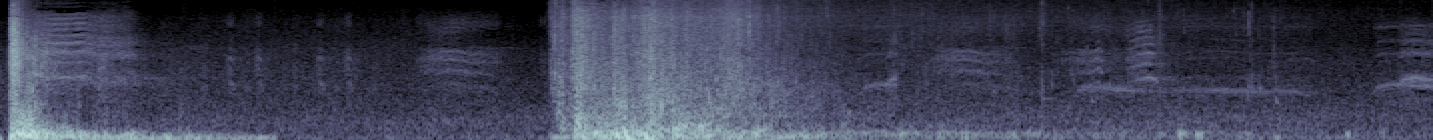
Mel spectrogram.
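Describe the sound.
Shotgun blasts fired close by on a boat: two heavy, booming shots about three seconds apart, each loud and sharp at the start and then trailing off in a long, rumbling decay.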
